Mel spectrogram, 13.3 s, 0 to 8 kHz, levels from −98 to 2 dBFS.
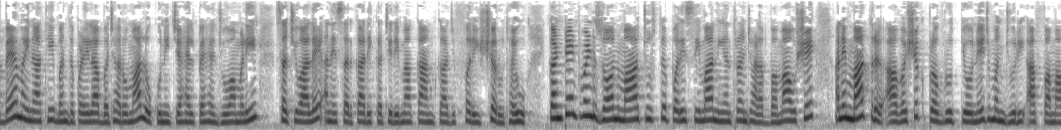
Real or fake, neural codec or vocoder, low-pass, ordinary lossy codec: real; none; none; none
